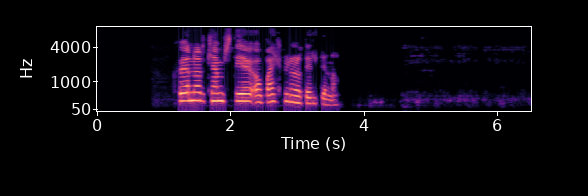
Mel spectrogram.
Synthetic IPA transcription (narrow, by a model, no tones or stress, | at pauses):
kʰvɛːnaɾ̥cʰɛmst̪jɛɣawpajhklʏnaɾt̪ɪlt̪ɪna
